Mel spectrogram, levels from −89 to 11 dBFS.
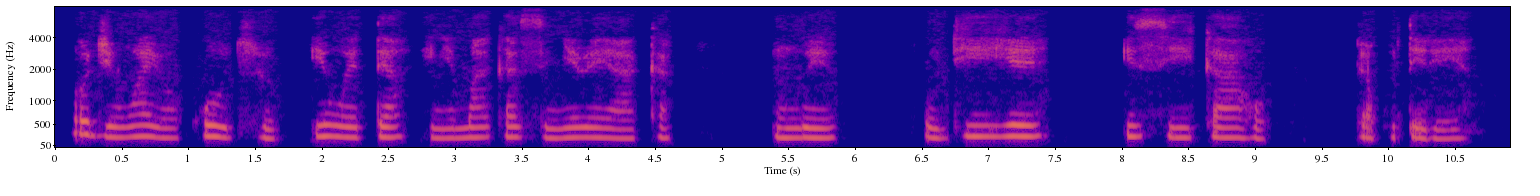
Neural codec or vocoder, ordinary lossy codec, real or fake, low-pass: none; none; real; none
